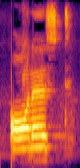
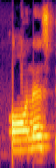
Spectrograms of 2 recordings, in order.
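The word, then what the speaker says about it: honest: जैसे यहां पे है ऑनेस्ट मैन। यहां पे एच साइलेंट है। स्टार्टिंग किससे होती है? अ से। ऑनेस्ट मैन।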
